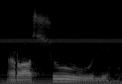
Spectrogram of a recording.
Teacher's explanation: The ra has to be pronounced with tafkhim, with thickness.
